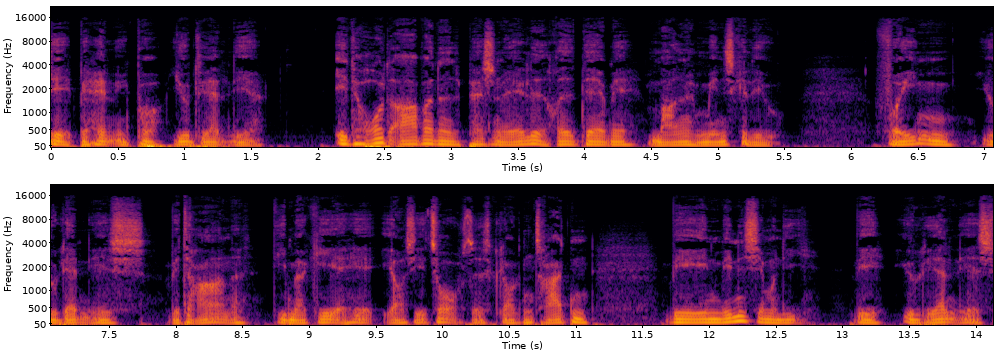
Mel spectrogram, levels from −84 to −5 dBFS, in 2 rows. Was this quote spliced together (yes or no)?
no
